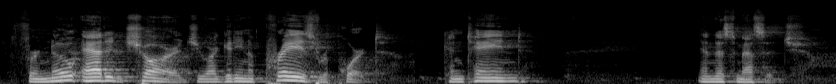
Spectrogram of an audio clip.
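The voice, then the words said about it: Impression of another pastor's voice. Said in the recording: “another Pastor Bob impersonation”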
